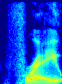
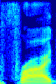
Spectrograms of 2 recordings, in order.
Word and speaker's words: Frey: I have a quote from a man named Thomas Frey, or Fry, depending on how you pronounce it, F-R-E-Y, back from 2013.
